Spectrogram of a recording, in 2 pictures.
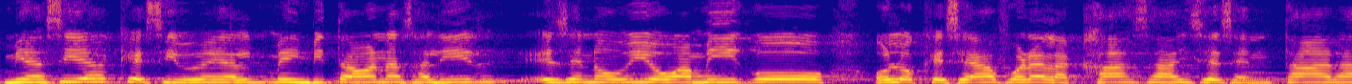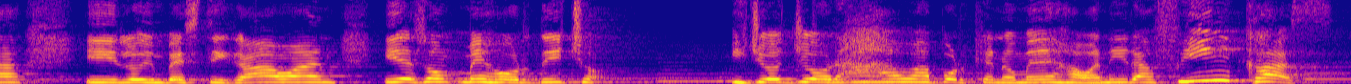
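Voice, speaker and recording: A woman pastor preaching a sermon, with emphatic rhetorical questions and lively acted-out quotes. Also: sits high, moderate pace, long reverb tail, faint music behind.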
